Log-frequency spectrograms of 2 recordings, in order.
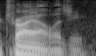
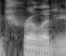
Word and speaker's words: trilogy: a month look for triology triology I've never in my life heard someone say Trilogy is triology well I me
